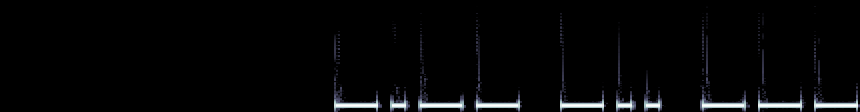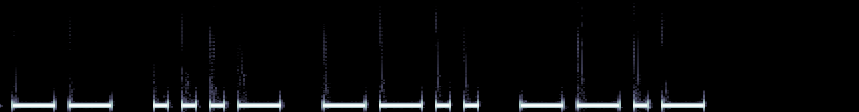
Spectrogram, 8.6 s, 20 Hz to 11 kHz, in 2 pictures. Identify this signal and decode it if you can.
Morse code, heard as a keyed tone, about 17 wpm, 700 Hz. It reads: YD0VZQ
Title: DXCC-100 Call Signs - 6 Characters - 17wpm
